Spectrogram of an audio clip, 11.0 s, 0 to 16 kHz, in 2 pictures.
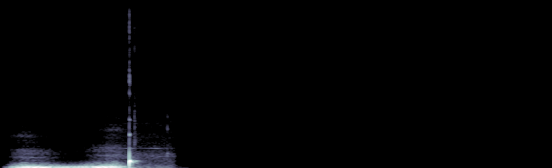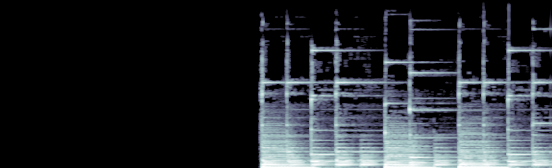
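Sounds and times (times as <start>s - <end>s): deep low whoosh: 0.0s - 1.4s.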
